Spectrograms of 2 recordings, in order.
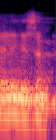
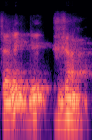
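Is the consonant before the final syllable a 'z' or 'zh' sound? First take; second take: z; zh. First: The consonant before the last syllable is a z sound. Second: The consonant before the last syllable is a zh sound. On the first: The speaker calls it wrong. "Like Z O O is zoo, but it's not television" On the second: The speaker calls it right. "it is television"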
